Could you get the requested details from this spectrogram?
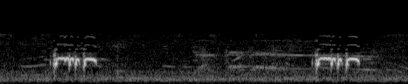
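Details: Local zebra dove in full, frequent song: two short stuttering phrases of clipped mid-pitched notes ending in a rolling coo, about two and a half seconds apart over a steady low background hum.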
